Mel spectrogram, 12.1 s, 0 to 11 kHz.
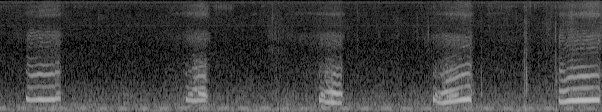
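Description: High, squeaky whistling sounds with each breath, about 23 a minute, in a quiet room: a whistling snore.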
